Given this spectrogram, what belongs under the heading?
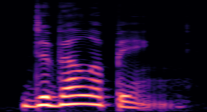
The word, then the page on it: developing: divéləpiŋ; ディベラッピン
